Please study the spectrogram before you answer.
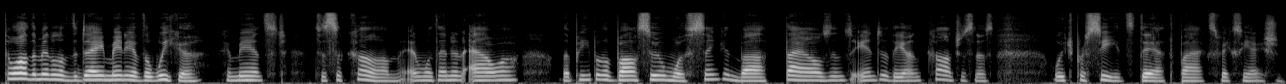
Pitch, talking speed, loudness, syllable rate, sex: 190 Hz, 155 wpm, -20 LUFS, 5.0 syllables/s, female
